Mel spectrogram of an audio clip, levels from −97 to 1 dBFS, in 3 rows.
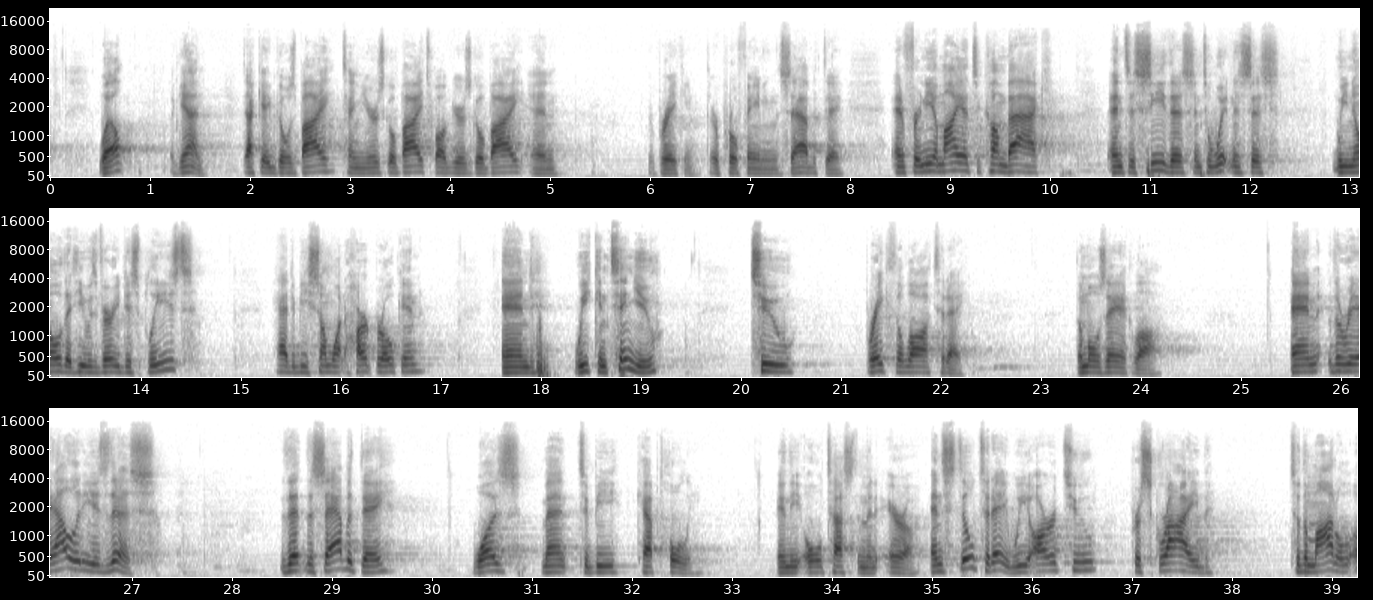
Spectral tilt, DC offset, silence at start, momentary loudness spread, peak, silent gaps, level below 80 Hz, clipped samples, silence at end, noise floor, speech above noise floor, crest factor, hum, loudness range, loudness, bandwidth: -5 dB/octave; under 0.1%; 0.5 s; 11 LU; -12 dBFS; none; -66 dBFS; under 0.1%; 0 s; -73 dBFS; 44 dB; 20 dB; none; 3 LU; -30 LUFS; 15.5 kHz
